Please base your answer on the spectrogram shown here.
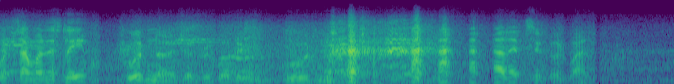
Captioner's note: laughing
